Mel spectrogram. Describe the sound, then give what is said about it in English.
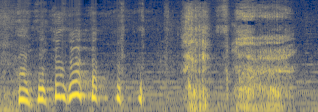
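A voice imitates a creature's growling gibber: a quick string of short, pitched, yapping grunts, then a rougher, breathy snarl trailing off, fairly loud. “This familiar kind of growling gibbering.”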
